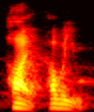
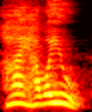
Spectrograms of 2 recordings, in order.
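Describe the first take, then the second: First: Low-pitched greeting. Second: Very high-pitched greeting. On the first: Coach showing pitch difference, low-pitched. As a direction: drop the hello down low. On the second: Coach showing pitch difference, high-pitched. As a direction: say hello way up high. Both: Shown as a demonstration. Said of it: "Tone was the same".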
